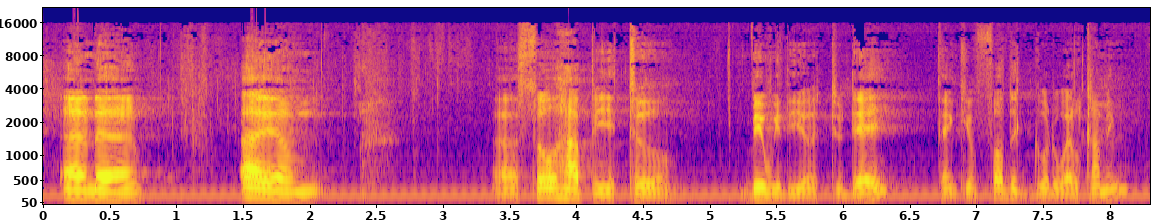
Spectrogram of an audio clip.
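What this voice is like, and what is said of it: Somewhat unusual accent. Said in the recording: “my accent is a little weird”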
